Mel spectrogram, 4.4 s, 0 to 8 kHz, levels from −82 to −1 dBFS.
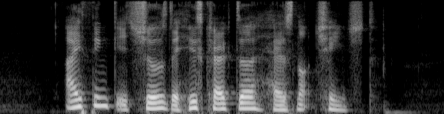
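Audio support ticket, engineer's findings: No faults found in the speech. The Bluetooth mSBC headset path is audible as a band limit near 8 kHz, with light grainy codec noise on louder passages.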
